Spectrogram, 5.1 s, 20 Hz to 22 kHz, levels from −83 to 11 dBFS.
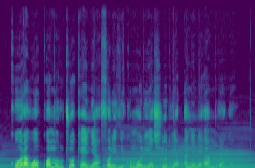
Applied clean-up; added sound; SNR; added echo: none; Wind instrument, woodwind instrument; 14 dB; none.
